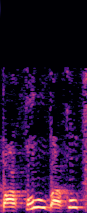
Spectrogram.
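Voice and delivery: high, rising mocking chant; kids laughingly mimicking. Kids all laughing at the accent, high mocking echo. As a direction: mimic the prayer call like teasing children. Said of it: "And the kids all laugh".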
